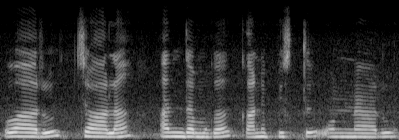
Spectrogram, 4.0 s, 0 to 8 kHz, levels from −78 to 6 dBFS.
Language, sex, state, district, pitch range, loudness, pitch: Telugu, female, Andhra Pradesh, Sri Satya Sai, 215-230 Hz, -14 LUFS, 220 Hz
